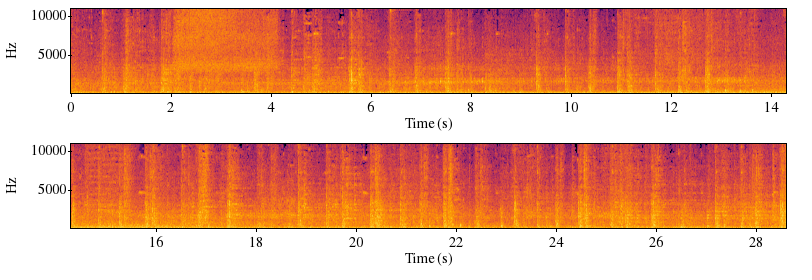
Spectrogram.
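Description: Passenger coaches of a departing Pakistan Railways express train rolling past, the wheels clicking steadily over the rail joints over a steady low rumble. A short hiss comes about two seconds in.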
